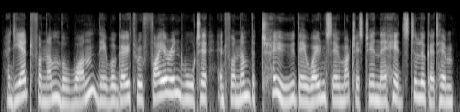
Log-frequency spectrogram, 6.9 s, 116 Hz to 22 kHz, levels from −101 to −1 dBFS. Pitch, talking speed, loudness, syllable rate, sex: 215 Hz, 245 wpm, -17 LUFS, 5.0 syllables/s, female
